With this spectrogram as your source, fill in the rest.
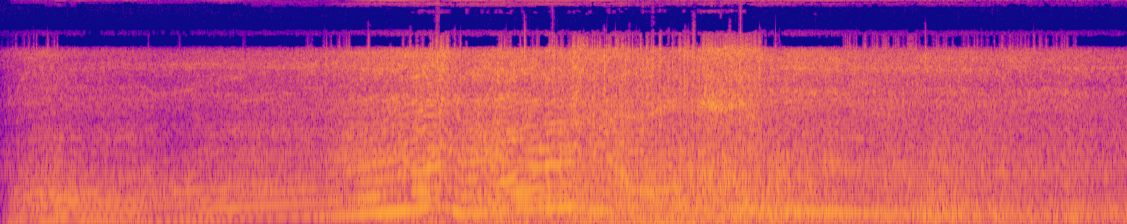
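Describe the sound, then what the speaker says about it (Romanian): A motorcycle fitted with an MIV aftermarket exhaust revs loud and close while riding through city traffic, its engine tone climbing through gear changes over steady wind roar, with no talk. "Încerc să captez și sunetul pe care îl are motocicleta lui, are o evacuare MIV și se aude super"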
